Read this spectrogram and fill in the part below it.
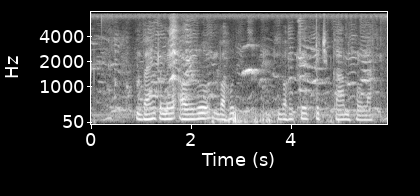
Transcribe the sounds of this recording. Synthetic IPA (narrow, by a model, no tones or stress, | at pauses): bɛ̃ːŋkmẽʔɔːɾobəɦʊt̪ | bəɦʊt̪ekʊt͡ʃʰkaːmhoːɡaː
